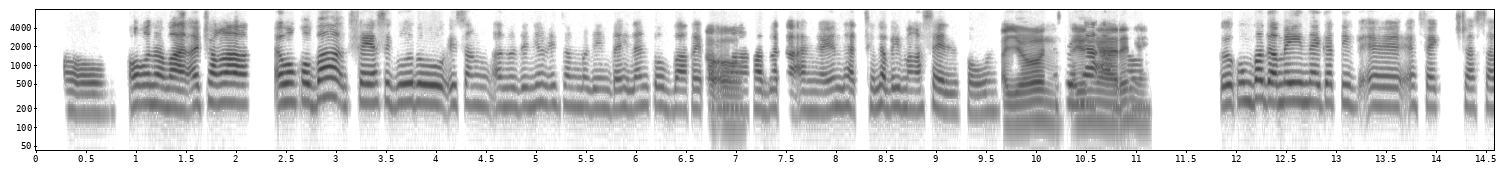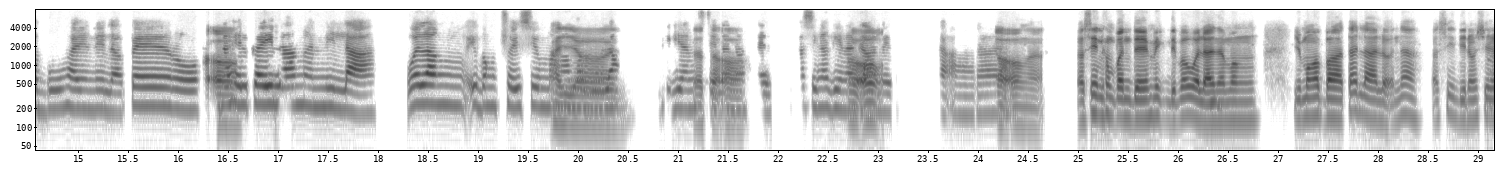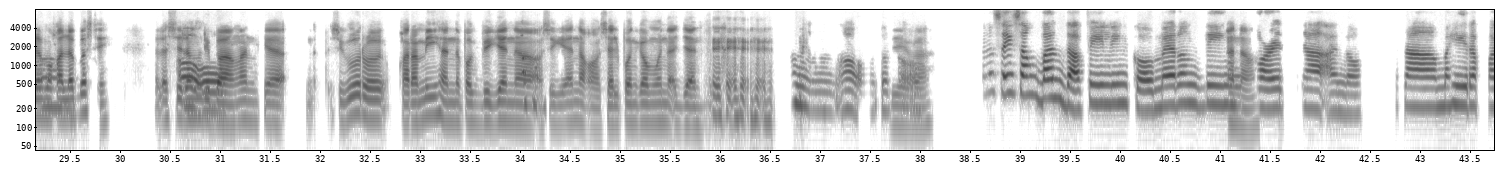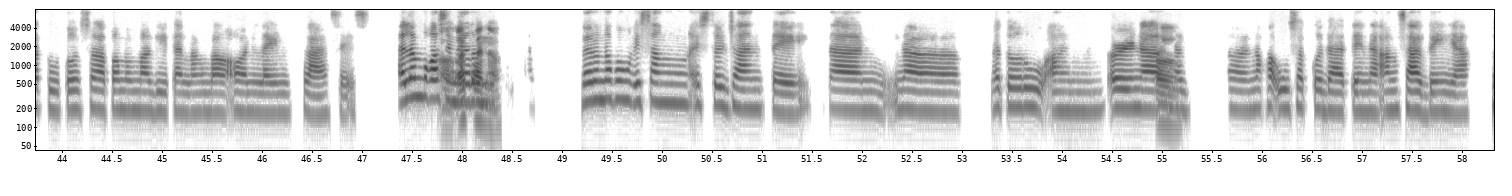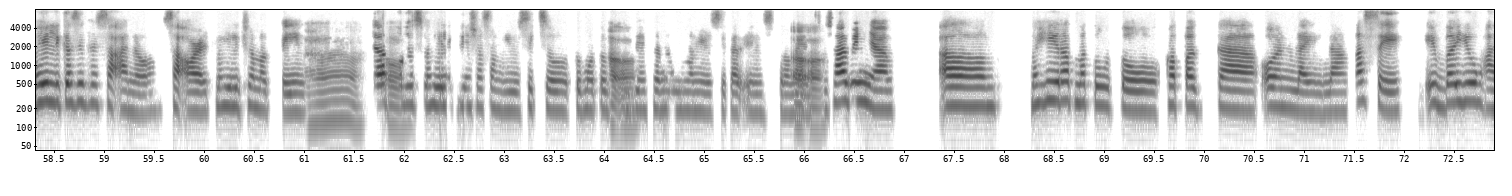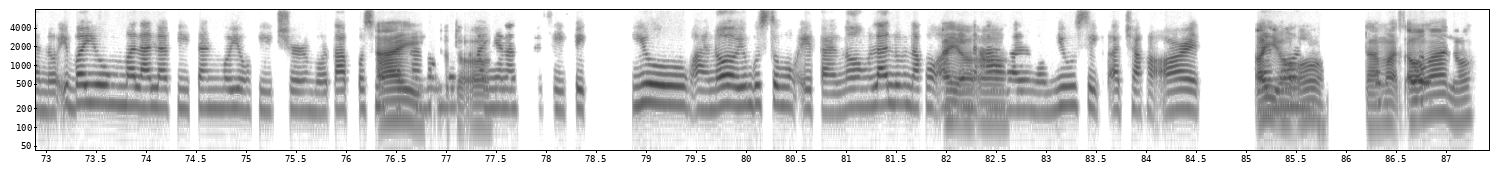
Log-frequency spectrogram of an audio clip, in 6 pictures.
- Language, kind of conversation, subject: Filipino, unstructured, Paano binabago ng teknolohiya ang paraan ng pag-aaral?
- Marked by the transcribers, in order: laugh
